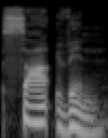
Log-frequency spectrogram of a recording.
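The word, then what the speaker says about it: Samhain: They called this night Sam Hoin, pronounced so giruin or sa vin depending on the region.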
